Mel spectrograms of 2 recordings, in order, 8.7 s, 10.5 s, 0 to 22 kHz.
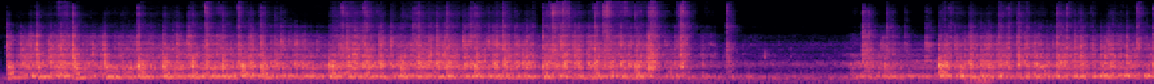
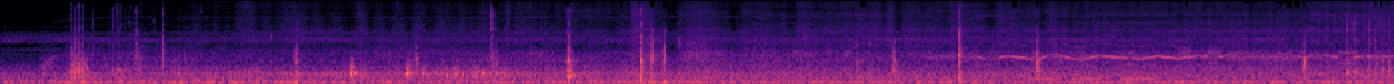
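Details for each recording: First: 2004 Country Coach motorhome with HWH slide-out system: harsh grinding with sharp wood cracks and pops as the slide comes in while not level, easing briefly then resuming; the slide roller is off its track, chewing the floor. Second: 2004 Country Coach HWH slide with Brustor awning topper retracting after penetrating oil on the topper hinge pivot: steady wavering motor hum with light clicks, no grinding or binding; now working much better.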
